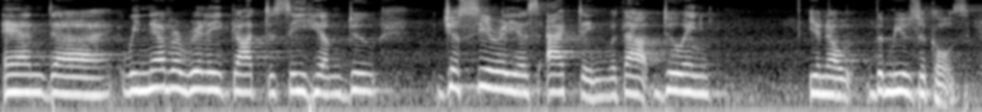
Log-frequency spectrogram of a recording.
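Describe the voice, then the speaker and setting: Over audible room echo, a woman with an American accent speaks very slowly at a medium pitch, somewhat breathy, with fairly even intonation and very even loudness. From Mississippi, US South. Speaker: former beauty queen and actress. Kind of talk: interview on stage. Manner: talkative.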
